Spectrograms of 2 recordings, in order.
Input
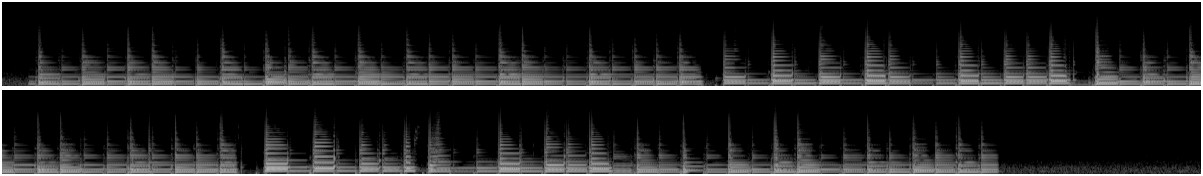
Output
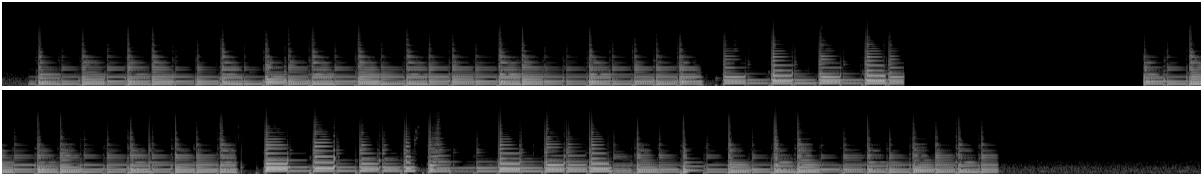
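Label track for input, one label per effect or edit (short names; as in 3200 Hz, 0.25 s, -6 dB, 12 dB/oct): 9.020000	11.420000	mute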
